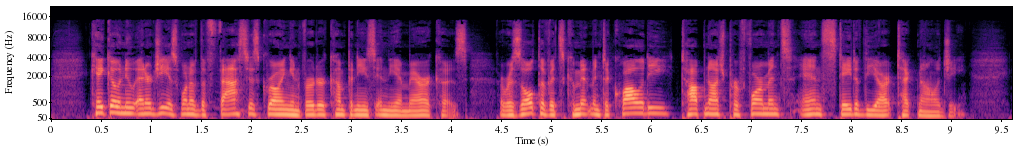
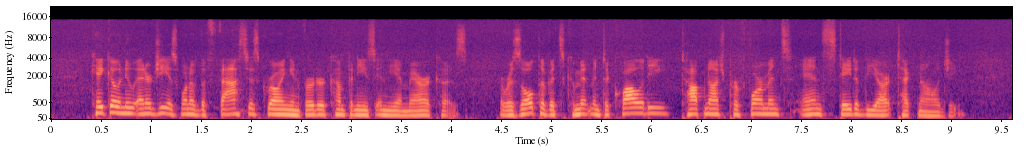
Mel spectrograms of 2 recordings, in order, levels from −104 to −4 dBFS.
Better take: first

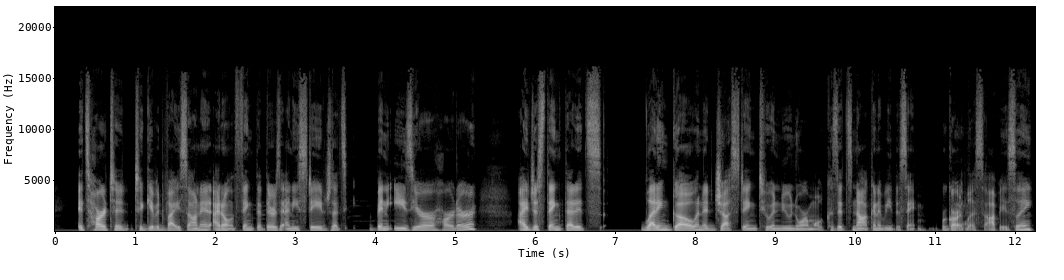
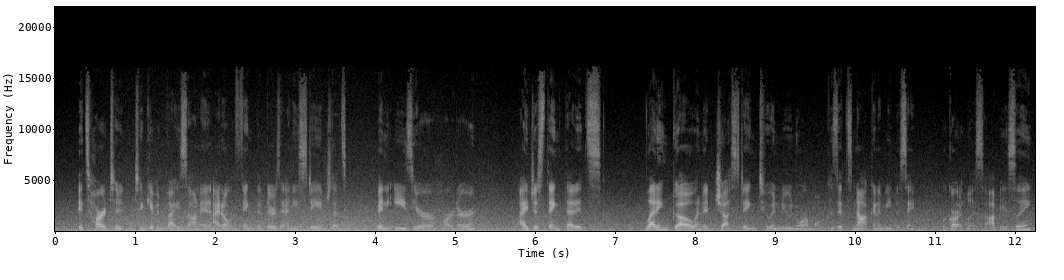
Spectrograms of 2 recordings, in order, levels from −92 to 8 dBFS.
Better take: first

